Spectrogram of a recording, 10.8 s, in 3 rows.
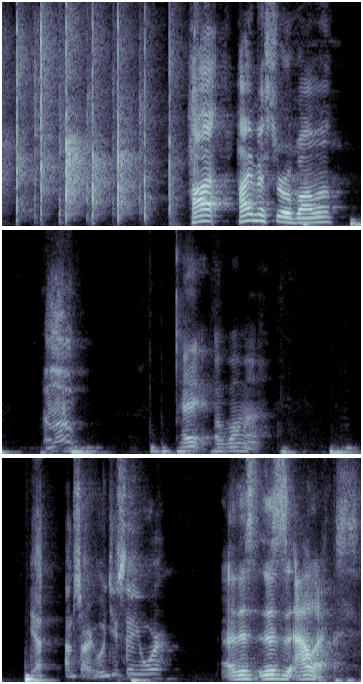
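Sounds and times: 
applause: 0:00.0 - 0:01.9
speech: 0:01.9 - 0:04.2, 0:05.4 - 0:06.3, 0:07.5 - 0:10.7.

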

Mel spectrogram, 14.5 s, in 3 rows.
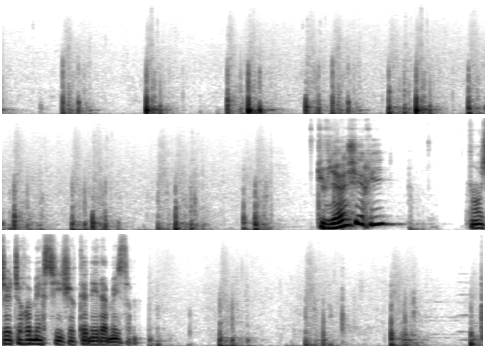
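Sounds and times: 
footsteps climbing the stairs of a two-storey house: 0:00.0 - 0:07.6, 0:11.2 - 0:14.4
speech: 0:08.0 - 0:08.7, 0:09.5 - 0:11.2.

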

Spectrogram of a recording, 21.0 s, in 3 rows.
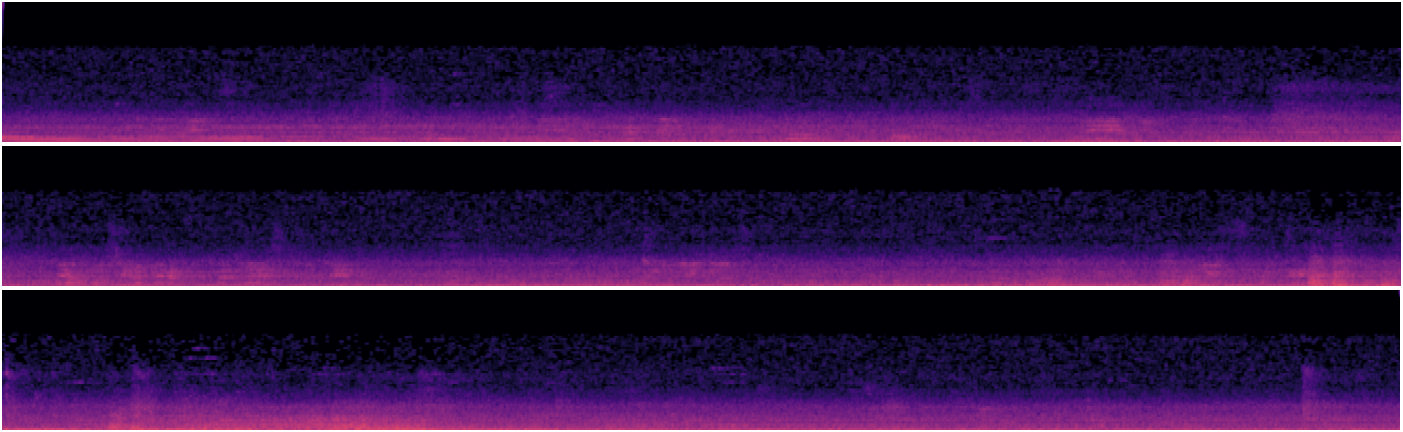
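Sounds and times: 
train on the Chuo West Line rumbling: 0:00.0 - 0:20.9.

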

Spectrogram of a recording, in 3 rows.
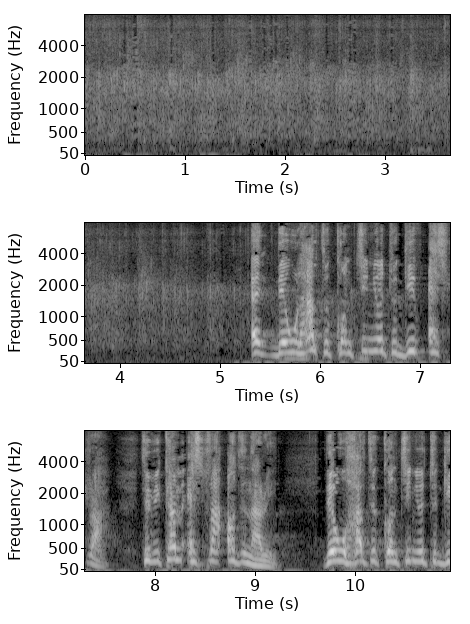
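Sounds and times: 
crowd clapping: 0:00.0 - 0:07.0
speech: 0:05.4 - 0:10.9.

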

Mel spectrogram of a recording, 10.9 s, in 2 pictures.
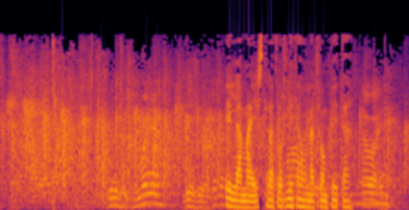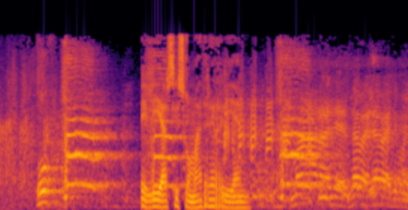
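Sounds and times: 
trained bear clapping its paws: 0:00.0 - 0:06.0
speech: 0:01.4 - 0:06.4, 0:07.3 - 0:09.2
laughter: 0:08.3 - 0:10.8.

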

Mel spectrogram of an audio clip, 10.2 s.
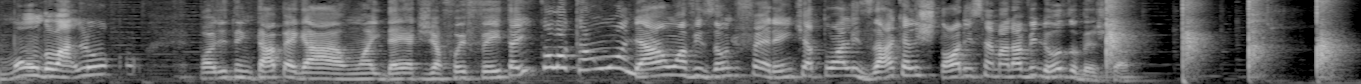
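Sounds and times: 
speech: 0:00.1 - 0:08.6
hand clapping: 0:08.3 - 0:10.1.

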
